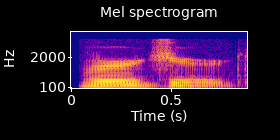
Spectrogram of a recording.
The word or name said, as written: verdured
